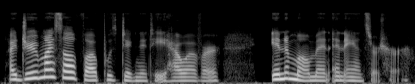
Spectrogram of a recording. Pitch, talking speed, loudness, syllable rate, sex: 210 Hz, 190 wpm, -18 LUFS, 6.1 syllables/s, female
